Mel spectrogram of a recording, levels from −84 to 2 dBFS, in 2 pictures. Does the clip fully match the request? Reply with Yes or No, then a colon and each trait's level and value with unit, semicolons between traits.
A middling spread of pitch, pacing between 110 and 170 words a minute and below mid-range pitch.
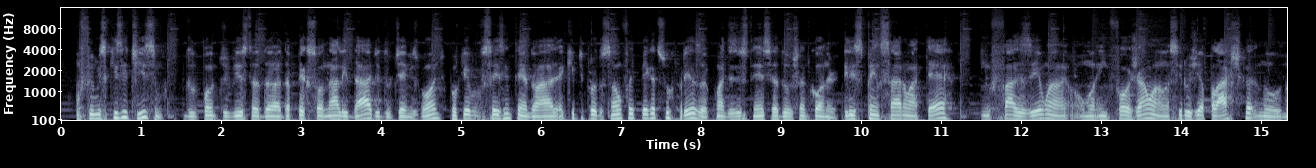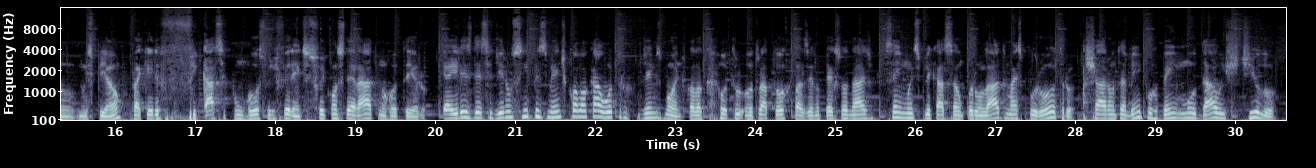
No: average, 4.5 semitones; average, 180 wpm; low, 125 Hz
